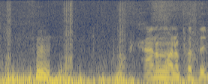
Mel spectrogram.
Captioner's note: lettuce crunching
